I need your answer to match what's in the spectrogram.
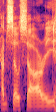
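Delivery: tearful, sobbing, crying voice. Retelling how a girl apologized across the fire: imitating someone crying. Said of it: "crying at the other side of the fire".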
